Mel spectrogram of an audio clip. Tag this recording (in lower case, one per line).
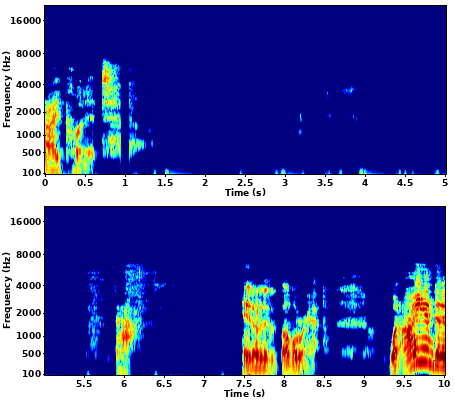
speech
